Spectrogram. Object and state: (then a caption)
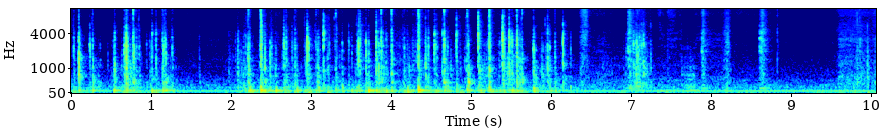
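Plastic computer keyboard. Fingertips type on a black plastic full-size desktop keyboard resting on a wooden desk, producing quick, bright key clicks over a steady low hum. The typing runs in busy bursts, then thins to a few scattered clicks as the hands leave the keys at the end.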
